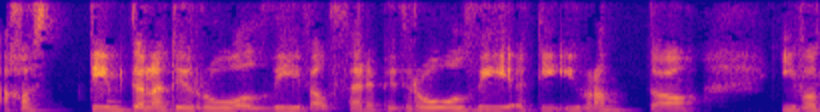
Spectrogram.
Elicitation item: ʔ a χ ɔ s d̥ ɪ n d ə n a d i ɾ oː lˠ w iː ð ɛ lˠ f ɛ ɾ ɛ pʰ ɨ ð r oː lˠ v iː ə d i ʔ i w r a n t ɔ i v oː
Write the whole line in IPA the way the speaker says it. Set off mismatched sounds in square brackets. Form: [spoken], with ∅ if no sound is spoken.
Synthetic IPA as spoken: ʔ a χ ɔ s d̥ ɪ [m] d ə n a d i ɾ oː lˠ [v] iː [v] ɛ lˠ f ɛ ɾ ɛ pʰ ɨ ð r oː lˠ v iː ə d i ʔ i w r a n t ɔ i v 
